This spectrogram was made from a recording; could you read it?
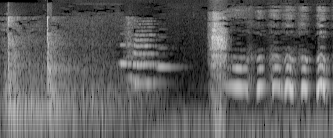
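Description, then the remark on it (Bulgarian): A heavy iron door clanks twice, then its hinges groan with a drawn-out metallic creak as it swings open, followed by a sudden burst and a series of rhythmic, whimpering tones. “Да отворим тази желязна врата.”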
